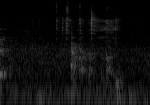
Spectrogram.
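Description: Faint clicks and crinkles of aluminium foil and an aluminium coffee capsule being handled, a short cluster of them about a second in.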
